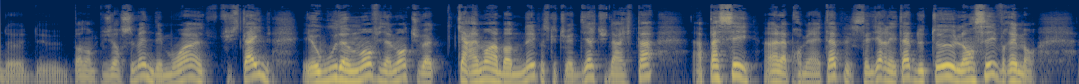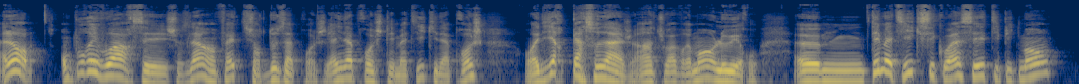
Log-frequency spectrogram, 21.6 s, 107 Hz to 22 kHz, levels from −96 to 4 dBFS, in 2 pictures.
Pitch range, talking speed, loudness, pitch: 110-170 Hz, 210 wpm, -26 LUFS, 130 Hz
